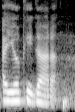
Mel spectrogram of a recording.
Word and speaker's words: Aokigahara: How do you say it? Okogare? Okoka, the mountain in Japan? – Aokigahara. – Aokigahara, the Sea of Trees.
